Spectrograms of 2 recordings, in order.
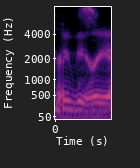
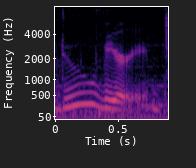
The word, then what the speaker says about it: Duviri: We've been typing it only because we're still working remotely, so saying Duviri out loud is that's how you pronounce it, by the way. Duviri.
